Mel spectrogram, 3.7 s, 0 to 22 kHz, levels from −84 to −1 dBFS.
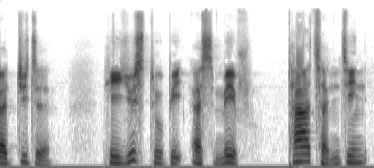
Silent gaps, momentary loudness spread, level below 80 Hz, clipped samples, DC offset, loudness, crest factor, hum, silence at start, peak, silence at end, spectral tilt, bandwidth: none; 8 LU; -54 dBFS; under 0.1%; 1%; -18 LUFS; 20 dB; none; 0 s; 0 dBFS; 0.1 s; -3 dB/octave; 17 kHz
